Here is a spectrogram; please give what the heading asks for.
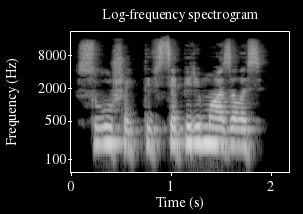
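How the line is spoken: Grumbling. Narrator (Russian): проворчал он

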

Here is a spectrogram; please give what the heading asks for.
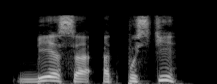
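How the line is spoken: Restrained, trying not to grit teeth. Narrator (Russian): Я старался говорить не сквозь зубы

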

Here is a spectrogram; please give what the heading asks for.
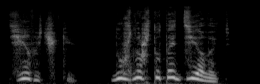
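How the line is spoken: Whispered. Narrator (Russian): прошептала Джоан

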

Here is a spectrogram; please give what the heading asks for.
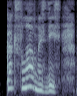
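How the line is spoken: Delighted exclamation. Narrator (Russian): воскликнула она восторженно

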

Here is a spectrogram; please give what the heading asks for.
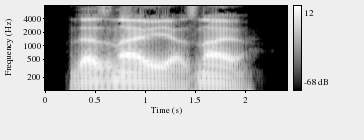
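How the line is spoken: Grumble. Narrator (Russian): Буркнул мастер

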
